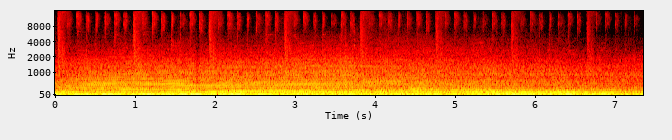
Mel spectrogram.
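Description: Loud, close engine roar as a rear-wheel-drive 2021 Kia Stinger GT2 accelerates hard, its pitch climbing through gears with brief dips at the shifts, plus sharp clicks over a rumbling road and wind noise, no voices.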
